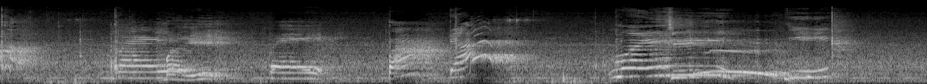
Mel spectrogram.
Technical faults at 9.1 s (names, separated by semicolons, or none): none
